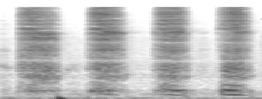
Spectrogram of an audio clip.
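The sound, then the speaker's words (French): A horse blowing hard into the inner tube of an old car's flat tyre to inflate it: four loud, breathy blasts of air in a steady rhythm, each a rushing hiss lasting under half a second, with short pauses between and no talking. “Il se mit à souffler très fort.”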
